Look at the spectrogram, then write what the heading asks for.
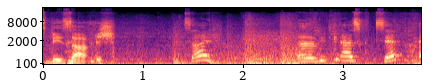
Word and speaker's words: Visage: Visage is clearly the full French. Yeah, the full French. It's Visage.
